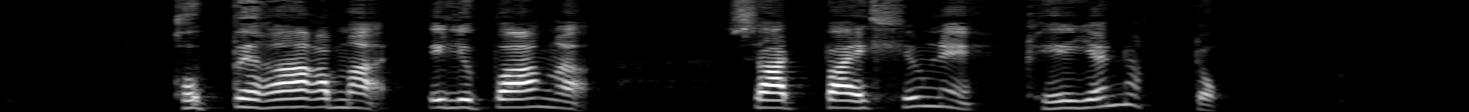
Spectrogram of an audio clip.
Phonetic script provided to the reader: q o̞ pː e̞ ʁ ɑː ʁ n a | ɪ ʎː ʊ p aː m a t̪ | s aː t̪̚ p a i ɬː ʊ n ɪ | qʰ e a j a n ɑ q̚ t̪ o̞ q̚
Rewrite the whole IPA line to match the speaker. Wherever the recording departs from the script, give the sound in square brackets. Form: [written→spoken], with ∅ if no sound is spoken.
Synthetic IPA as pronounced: q o̞ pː e̞ ʁ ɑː ʁ [n→m] a | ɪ [ʎː→ʎ] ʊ p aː [m→ŋ] a [t̪→∅] | s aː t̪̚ p a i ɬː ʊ n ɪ | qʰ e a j a n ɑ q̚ t̪ o̞ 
